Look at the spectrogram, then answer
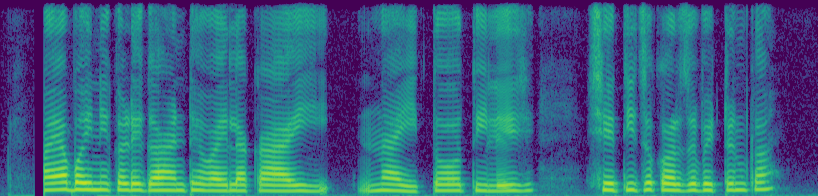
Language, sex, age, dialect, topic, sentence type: Marathi, female, 25-30, Varhadi, agriculture, statement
